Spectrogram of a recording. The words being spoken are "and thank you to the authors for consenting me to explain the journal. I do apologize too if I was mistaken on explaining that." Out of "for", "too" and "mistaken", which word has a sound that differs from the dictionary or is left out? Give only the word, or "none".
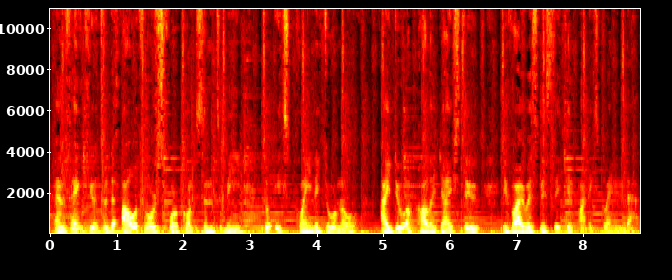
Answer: none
